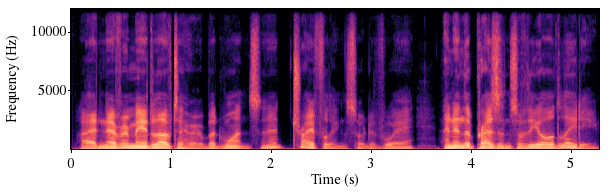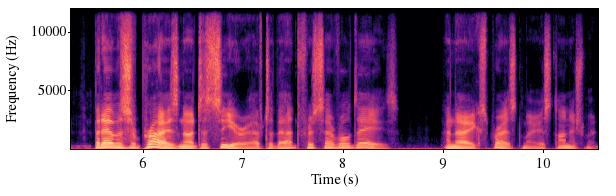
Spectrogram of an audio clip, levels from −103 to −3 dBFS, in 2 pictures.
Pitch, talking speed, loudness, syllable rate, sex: 125 Hz, 235 wpm, -19 LUFS, 6.0 syllables/s, male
